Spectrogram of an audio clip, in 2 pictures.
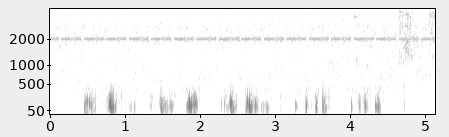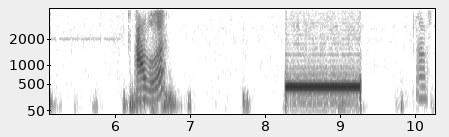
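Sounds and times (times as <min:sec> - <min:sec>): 
speech: 0:06.2 - 0:06.9, 0:10.1 - 0:10.2
telephone ringing tone on the line: 0:08.3 - 0:09.3.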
